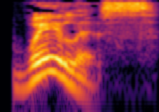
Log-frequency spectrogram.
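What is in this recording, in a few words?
"wayless", British English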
